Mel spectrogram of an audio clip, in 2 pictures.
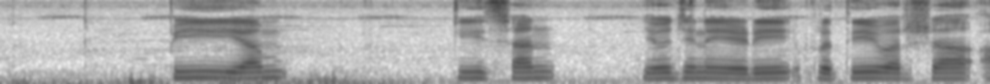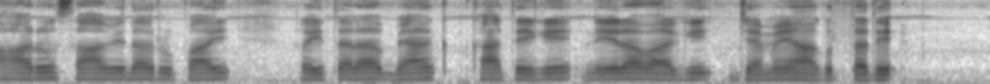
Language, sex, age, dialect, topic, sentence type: Kannada, male, 18-24, Mysore Kannada, agriculture, statement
